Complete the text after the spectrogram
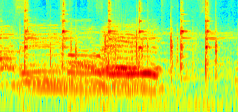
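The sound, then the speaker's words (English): Pots and pans are banged in celebration in the streets of Miami, making many sharp metallic clanks and clinks with ringing tones in a busy, uneven rhythm. “Cubans poured into the streets of Miami not only with Cuban flags, but with pots and pans.”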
